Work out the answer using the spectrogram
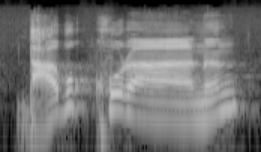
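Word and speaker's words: Nabucco: 히브리 노예들의 합창이라고 해서 여러분 너무 잘 아는 그 베르디의 나부코라는 그런 오페라에 나오는 합창곡이죠. 내가 이 합창곡을 소개하는 이유는 이스라엘 민족의 애환을 여러분이 생각하라고 하는 것도 있지만 이 오페라의 제목이 나부코입니다. 나부코는 느부갓네살의 이탈리아식 발음입니다.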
